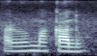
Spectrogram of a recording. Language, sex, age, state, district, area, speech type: Assamese, female, 45-60, Assam, Jorhat, urban, spontaneous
